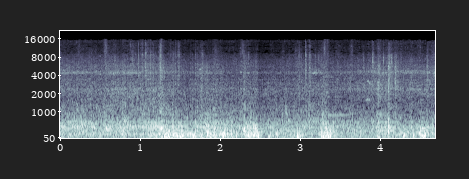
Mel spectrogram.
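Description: Nilgiri Mountain Railway toy train running, heard from inside the carriage: a steady low rumble of the wheels on the track, with irregular knocks and rattles.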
